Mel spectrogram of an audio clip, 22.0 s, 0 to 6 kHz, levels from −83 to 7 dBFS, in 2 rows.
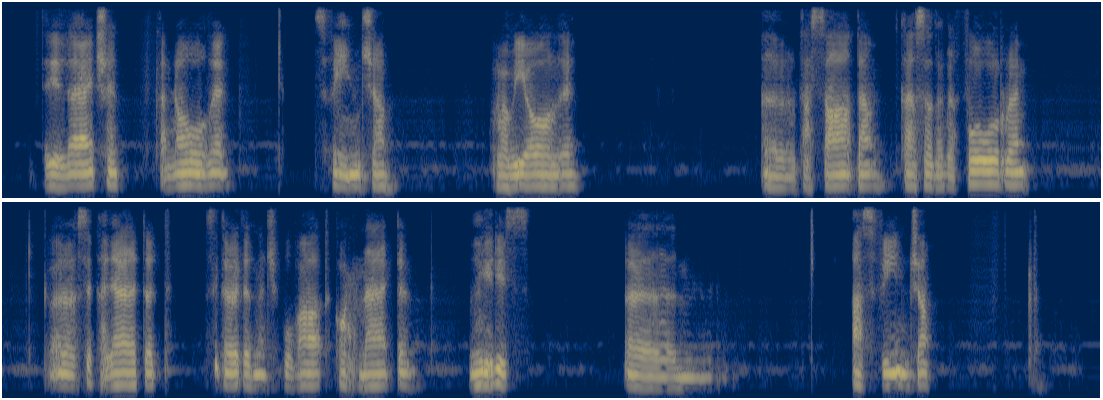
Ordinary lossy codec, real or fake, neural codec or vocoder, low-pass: none; fake; codec, 16 kHz, 1 kbps, FreqCodec, larger model; 5.4 kHz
